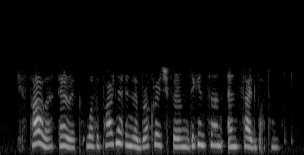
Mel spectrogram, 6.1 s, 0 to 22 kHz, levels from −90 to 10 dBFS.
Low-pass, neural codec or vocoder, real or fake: 3.6 kHz; none; real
